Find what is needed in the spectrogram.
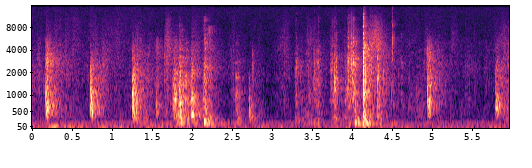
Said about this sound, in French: Permettez que je referme toutes ces serrures.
